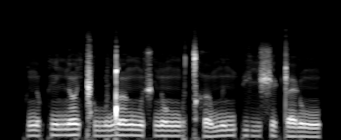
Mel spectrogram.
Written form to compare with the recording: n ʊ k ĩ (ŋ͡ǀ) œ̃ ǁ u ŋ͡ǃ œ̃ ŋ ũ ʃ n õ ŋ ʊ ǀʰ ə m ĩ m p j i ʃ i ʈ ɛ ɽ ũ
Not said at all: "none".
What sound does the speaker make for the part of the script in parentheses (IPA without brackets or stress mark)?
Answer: n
